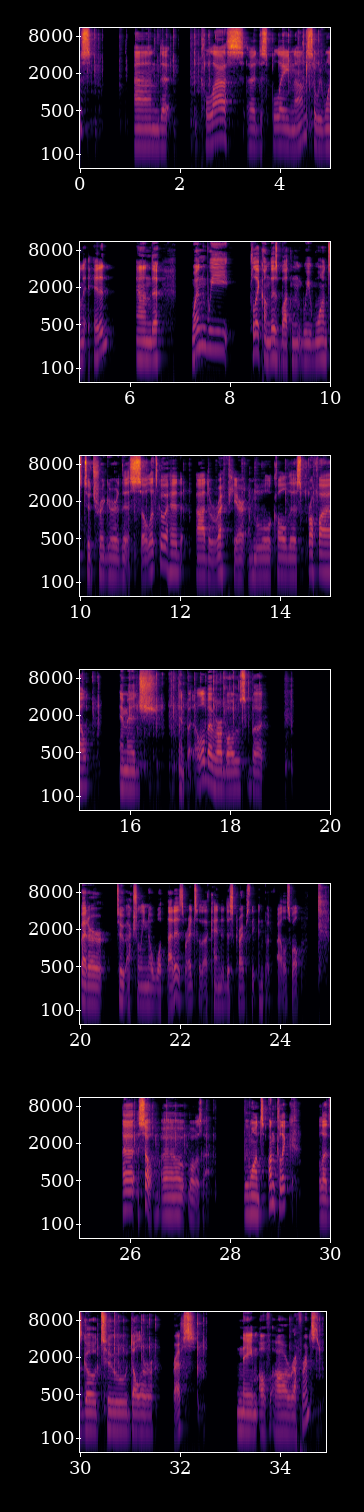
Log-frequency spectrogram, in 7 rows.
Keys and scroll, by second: 2.8 Return, 4.6 ctrl+s, 13.5 ctrl+s, 17.2 ctrl+w, 17.5 ctrl+c, 17.6 ctrl+s, 25.5 Return, 28.0 ctrl+BackSpace.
